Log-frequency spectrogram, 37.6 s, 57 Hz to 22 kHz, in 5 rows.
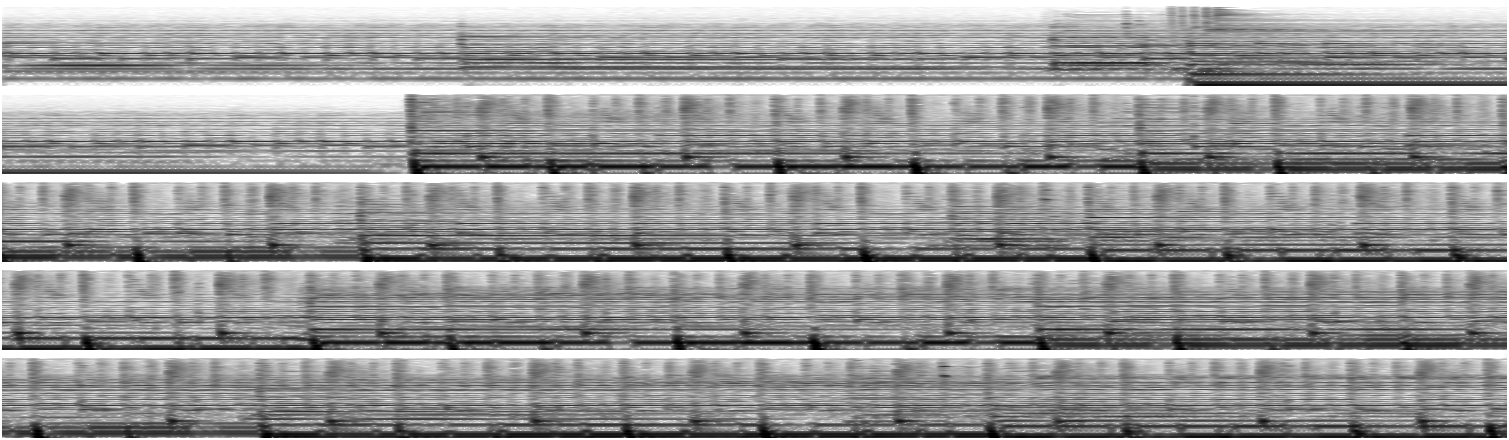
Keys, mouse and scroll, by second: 0.6 scroll down 1, 0.9 middle click, 1.9 shift+middle click, 2.6 middle click, 4.0 shift+middle click, 4.5 middle click, 4.8 scroll down 2, 5.3 shift+middle click, 5.8 middle click, 6.3 shift+middle click, 7.1 shift+middle click, 7.5 shift+middle click, 9.2 shift+middle click, 9.8 shift+middle click, 10.7-11.4 scroll down 1, 11.4 right click, 11.4 scroll down 1, 13.4 shift+d, 15.0 click, 15.8 shift+middle click, 16.4-16.8 scroll up 2, 17.6 click, 18.7 scroll up 2, 19.3 middle click, 23.6 scroll down 4, 24.0 shift+middle click, 24.3 scroll up 2, 25.2 shift+middle click, 25.7 scroll down 1, 26.2 middle click, 26.5 shift+middle click, 26.9-27.4 scroll up 2, 27.4 shift+middle click, 27.8 scroll down 1, 28.0 middle click, 30.4 shift+middle click, 32.7 scroll down 2, 33.1 shift+middle click, 33.4 shift+scroll down 2, 33.9 shift+middle click, 34.3 scroll down 2, 34.8 shift+middle click, 35.2 scroll up 3, 35.4 shift+middle click, 35.8 scroll down 2, 36.2 shift+middle click, 36.9 scroll up 2, 37.3 shift+middle click.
